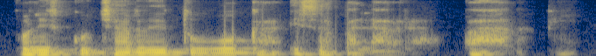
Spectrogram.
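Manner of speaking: soft unvoiced whisper. Real, not acted. Preacher whispering to the congregation how the Father longs to hear papi. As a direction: breathe it out as a tender secret. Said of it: "whispered tender climax".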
